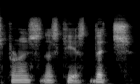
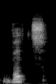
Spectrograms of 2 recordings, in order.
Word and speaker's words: duit: The second D in ditch ditch is adjacent to the broad vowel U and the T at the end of ditch ditch is adjacent to the slender vowel I.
